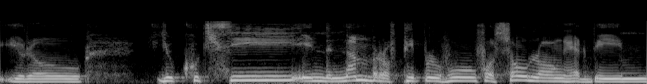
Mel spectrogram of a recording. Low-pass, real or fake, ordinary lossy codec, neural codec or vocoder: 7.2 kHz; real; Opus, 16 kbps; none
